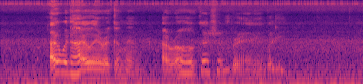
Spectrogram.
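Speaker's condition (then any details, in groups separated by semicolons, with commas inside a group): Cerebral palsy; speech somewhat affected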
